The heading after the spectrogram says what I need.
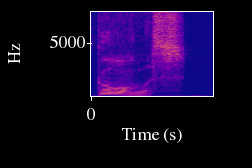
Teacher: To say this correctly, don't pronounce the R at all. Simply make the OR sound.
